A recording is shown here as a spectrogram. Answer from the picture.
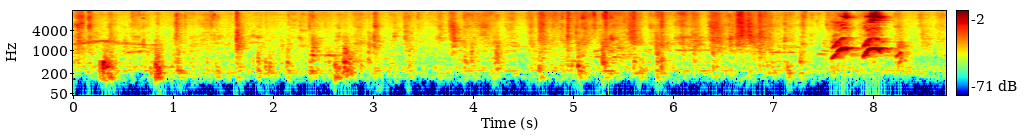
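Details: Playful 3.5-week-old Australian Shepherd puppies with their mother joining in, a sound-socialization CD of school kids playing in the background; scuffling and clicks throughout, then two short, high, bending yelps near the end.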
